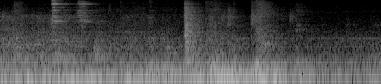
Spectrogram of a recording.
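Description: Elevator doors slide shut with a soft thud.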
